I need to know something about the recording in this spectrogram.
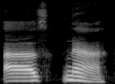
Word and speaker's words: ajna: It's between the eyes, often called the brow or ajna, pronounced as-na, affected by the future, the past, beliefs about spirits.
